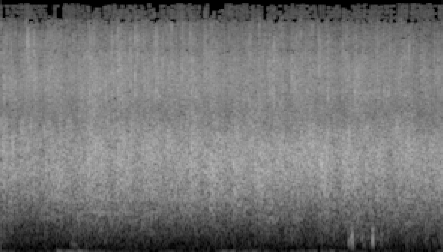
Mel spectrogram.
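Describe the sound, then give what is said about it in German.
Warm audience applause welcoming a guest preacher at an evening church gathering: continuous, loud, even clapping that holds steady throughout, with no voices heard. “begrüßt ihn bitte mit einem warmen Andreasapplaus”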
